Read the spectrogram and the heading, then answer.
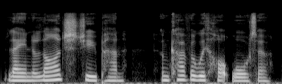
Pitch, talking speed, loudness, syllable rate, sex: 185 Hz, 235 wpm, -16 LUFS, 6.0 syllables/s, female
